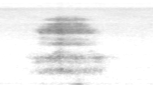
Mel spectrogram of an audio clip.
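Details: Blue Akita Inu fallen asleep indoors after a very long day, letting out one breathy snore about a second long: a hissing exhale over a soft low rumble, the room otherwise quiet.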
